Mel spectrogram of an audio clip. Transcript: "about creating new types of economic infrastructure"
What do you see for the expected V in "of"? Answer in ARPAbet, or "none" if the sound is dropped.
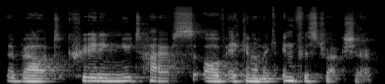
V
